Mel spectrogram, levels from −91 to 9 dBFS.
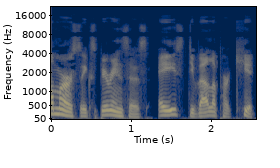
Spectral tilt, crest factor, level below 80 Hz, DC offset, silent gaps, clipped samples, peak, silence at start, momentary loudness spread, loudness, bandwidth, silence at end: -6 dB/octave; 16 dB; -60 dBFS; under 0.1%; none; under 0.1%; -12 dBFS; 0 s; 8 LU; -29 LUFS; 15.5 kHz; 0.05 s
